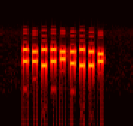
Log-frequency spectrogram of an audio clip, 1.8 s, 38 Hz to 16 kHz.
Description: DTMF, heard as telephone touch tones, dialled by machine, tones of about 60 ms. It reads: 983905327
